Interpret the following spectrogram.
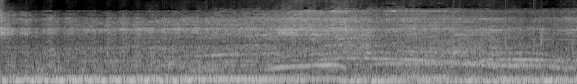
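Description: Loud dance music with heavy bass playing over stage loudspeakers. About halfway through, a voice with sliding pitch comes in over the music.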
